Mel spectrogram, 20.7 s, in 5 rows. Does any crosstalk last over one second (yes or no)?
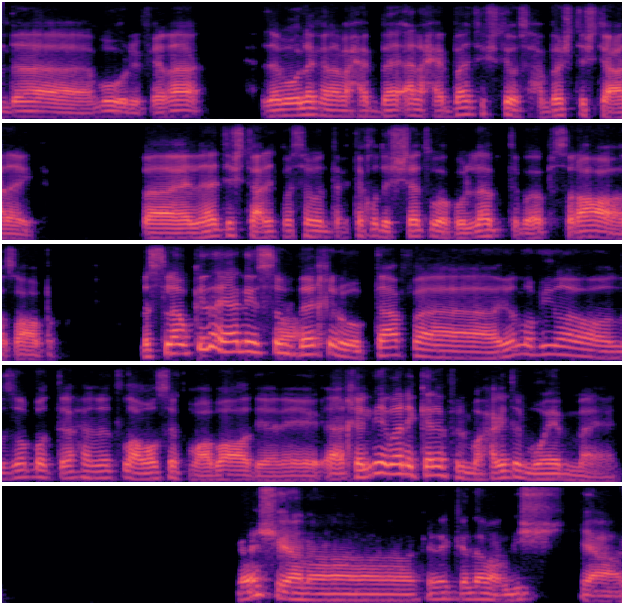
no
